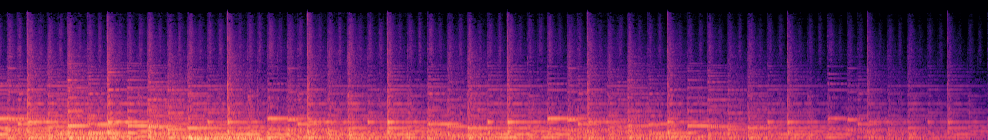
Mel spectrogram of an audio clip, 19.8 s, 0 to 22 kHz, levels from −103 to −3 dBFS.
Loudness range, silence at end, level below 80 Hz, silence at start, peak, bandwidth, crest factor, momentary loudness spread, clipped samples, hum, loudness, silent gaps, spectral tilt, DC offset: 12 LU; 0 s; -32 dBFS; 0 s; -10 dBFS; 15 kHz; 16 dB; 15 LU; under 0.1%; none; -28 LUFS; none; -8 dB/octave; under 0.1%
